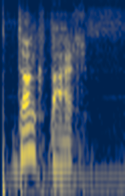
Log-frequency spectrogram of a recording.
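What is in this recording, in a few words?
"dankbaar", Dutch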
